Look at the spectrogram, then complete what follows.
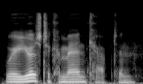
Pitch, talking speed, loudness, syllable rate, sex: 110 Hz, 210 wpm, -15 LUFS, 6.0 syllables/s, male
